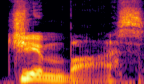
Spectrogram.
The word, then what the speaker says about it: Jim Boss: boss no gym boss gym boss like you go to the gym he's the gym boss he's the gym boss so the gym boss is out here it's spelled Jim by the way everybody but it's Jim boss sure he's out there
